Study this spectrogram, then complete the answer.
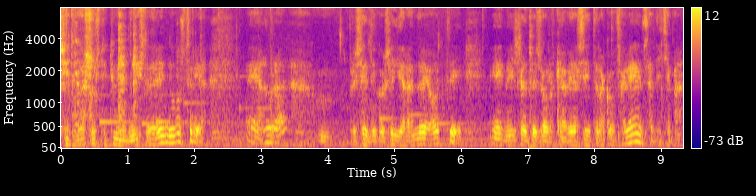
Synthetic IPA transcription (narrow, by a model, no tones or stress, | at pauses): sid̪ovasust̪it̪uiɾeilminist̪ɾod̪elaind̪ust̪ɾia | ealːoːɾa | pɾesiɛnt̪ekonsiʎːaɾand̪ɾeɔt̪ʰːi | emeit̪ɾalt̪ezɔɾokeavevaset̪ːelakoɱfeɾɛnt̪sad̪it͡ʃema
